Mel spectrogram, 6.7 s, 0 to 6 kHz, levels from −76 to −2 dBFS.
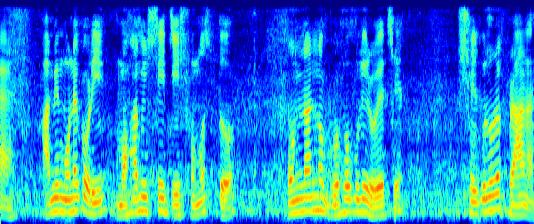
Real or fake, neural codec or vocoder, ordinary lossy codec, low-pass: fake; codec, 44.1 kHz, 3.4 kbps, Pupu-Codec; none; 5.4 kHz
